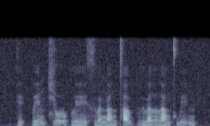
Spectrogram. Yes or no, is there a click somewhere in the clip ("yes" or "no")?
no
